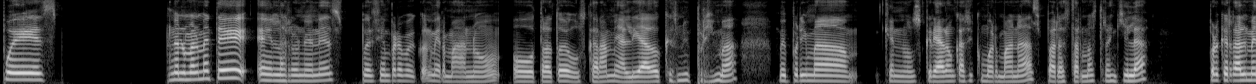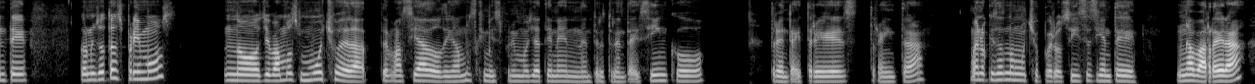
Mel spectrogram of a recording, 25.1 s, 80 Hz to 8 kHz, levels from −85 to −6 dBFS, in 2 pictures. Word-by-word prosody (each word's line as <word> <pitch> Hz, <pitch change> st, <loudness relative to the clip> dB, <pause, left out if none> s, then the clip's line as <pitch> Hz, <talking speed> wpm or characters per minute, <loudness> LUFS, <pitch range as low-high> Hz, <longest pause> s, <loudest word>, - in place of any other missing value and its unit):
Pues 235 Hz, -2 st, +5 dB, 1.1 s
normalmente 265 Hz, +5 st, +5 dB
en 210 Hz, -1 st, +1 dB
las 200 Hz, -1 st, -1 dB
reuniones, 195 Hz, +3 st, -3 dB
pues 190 Hz, -1 st, -4 dB
siempre 195 Hz, 0 st, -4 dB
voy 190 Hz, -2 st, -7 dB
con -, -, -7 dB
mi 195 Hz, -, -4 dB
hermano 170 Hz, 0 st, -6 dB
o 175 Hz, -1 st, -1 dB
trato 170 Hz, +2 st, -2 dB
de 185 Hz, -, +3 dB
buscar 165 Hz, 0 st, -4 dB
a 170 Hz, -, -1 dB
mi 185 Hz, -1 st, -5 dB
aliado, 170 Hz, +2 st, +2 dB
que -, -, -9 dB
es 205 Hz, -, -11 dB
mi 215 Hz, +1 st, -6 dB
prima, 190 Hz, 0 st, -5 dB, 0.4 s
mi 195 Hz, -, -3 dB
prima 195 Hz, -2 st, +1 dB, 0.3 s
que 185 Hz, -, -7 dB
nos 175 Hz, 0 st, -5 dB
criaron 175 Hz, +1 st, +1 dB
casi 185 Hz, +1 st, -5 dB
como 185 Hz, -3 st, -7 dB
hermanas 175 Hz, +5 st, -3 dB
para 175 Hz, -2 st, -3 dB
estar 175 Hz, 0 st, -5 dB
más 190 Hz, +2 st, -5 dB
tranquila. 195 Hz, +5 st, -2 dB, 0.6 s
Porque 215 Hz, 0 st, 0 dB
realmente 215 Hz, 0 st, +2 dB, 0.5 s
con 215 Hz, +1 st, 0 dB
mis 225 Hz, -, 0 dB
otros 280 Hz, +3 st, +3 dB
primos 265 Hz, +5 st, +1 dB, 0.4 s
nos 205 Hz, -1 st, +5 dB
llevamos 210 Hz, +3 st, +2 dB
mucho 235 Hz, +2 st, 0 dB
de 195 Hz, -, +4 dB
edad, 175 Hz, -2 st, +4 dB
demasiado. 190 Hz, -1 st, +2 dB
Digamos 180 Hz, +4 st, -4 dB
que 195 Hz, -, -9 dB
mis 185 Hz, 0 st, -6 dB
primos 185 Hz, 0 st, -5 dB
ya 180 Hz, -, +1 dB
tienen 180 Hz, -2 st, -4 dB
entre 170 Hz, 0 st, -7 dB
35, 185 Hz, +3 st, -3 dB, 0.6 s
33, 175 Hz, -1 st, 0 dB
30. 170 Hz, +7 st, -4 dB, 0.4 s
Bueno, 225 Hz, -1 st, +1 dB
quizás 230 Hz, 0 st, -2 dB
no 230 Hz, -, +1 dB
mucho, 210 Hz, -3 st, -3 dB
pero 180 Hz, -1 st, -4 dB
sí 190 Hz, +2 st, -3 dB
se 195 Hz, +2 st, -4 dB
siente 190 Hz, -2 st, -1 dB, 0.4 s
una 205 Hz, +1 st, +5 dB
barrera 185 Hz, -, +8 dB
190 Hz, 160 wpm, -26 LUFS, 175-210 Hz, 1.1 s, barrera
